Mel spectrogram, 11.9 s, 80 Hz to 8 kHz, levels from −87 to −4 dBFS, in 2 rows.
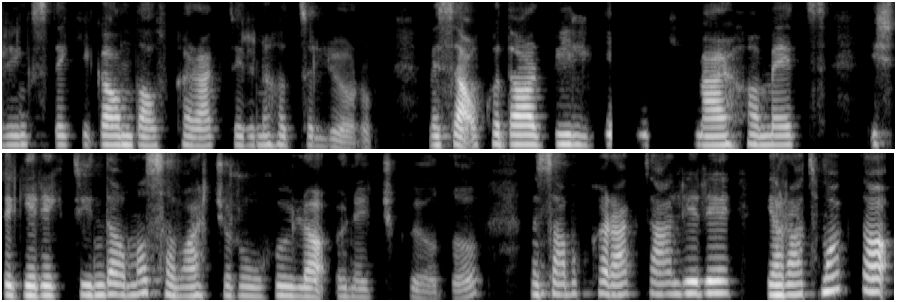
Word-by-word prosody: Rings'teki 180 Hz, 0 st, -7 dB
Gandalf 180 Hz, -2 st, +1 dB
karakterini 170 Hz, +1 st, -5 dB
hatırlıyorum. 165 Hz, -, -10 dB, 0.4 s
Mesela 175 Hz, 0 st, +4 dB
o -, -, -14 dB
kadar 185 Hz, -1 st, +5 dB
bilgelik, 185 Hz, -3 st, 0 dB, 0.7 s
merhamet, 180 Hz, +1 st, 0 dB, 0.3 s
işte, 195 Hz, 0 st, -1 dB
gerektiğinde 190 Hz, +2 st, +1 dB
ama 205 Hz, +3 st, 0 dB
savaşçı 185 Hz, -5 st, -2 dB
ruhuyla 175 Hz, -1 st, -1 dB
öne 165 Hz, -2 st, -10 dB
çıkıyordu. 145 Hz, -, -13 dB, 0.3 s
Mesela 205 Hz, 0 st, -2 dB
bu 220 Hz, 0 st, -11 dB
karakterleri 220 Hz, +2 st, +2 dB, 0.2 s
yaratmak 220 Hz, +10 st, +3 dB
da 255 Hz, -1 st, +6 dB
185 Hz, 105 wpm, -24 LUFS, 175-205 Hz, 0.7 s, da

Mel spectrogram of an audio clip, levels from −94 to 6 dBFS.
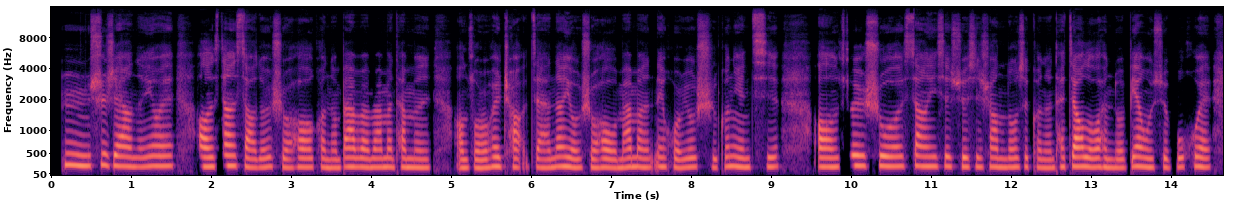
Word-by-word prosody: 嗯， 240 Hz, -3 st, +2 dB
是 235 Hz, +2 st, -1 dB
这 230 Hz, 0 st, +2 dB
样 215 Hz, -1 st, +3 dB
的， 200 Hz, 0 st, -3 dB
因 220 Hz, +1 st, 0 dB
为 220 Hz, 0 st, 0 dB, 0.3 s
呃 205 Hz, -1 st, +5 dB
像 225 Hz, -1 st, +4 dB
小 205 Hz, -4 st, 0 dB
的 190 Hz, +2 st, -2 dB
时 200 Hz, -, -4 dB
候 195 Hz, +1 st, 0 dB
可 195 Hz, 0 st, -4 dB
能 185 Hz, 0 st, -1 dB
爸 205 Hz, 0 st, +3 dB
爸 195 Hz, -1 st, +1 dB
妈 195 Hz, 0 st, +1 dB
妈 195 Hz, 0 st, 0 dB
他 195 Hz, 0 st, -2 dB
们， 185 Hz, -1 st, 0 dB, 0.3 s
嗯， 180 Hz, -, +1 dB
总 180 Hz, -1 st, +1 dB
是 180 Hz, -, +1 dB
会 210 Hz, +1 st, +2 dB
吵 195 Hz, -2 st, -2 dB
架。 185 Hz, -2 st, -2 dB
那 210 Hz, +2 st, +2 dB
有 190 Hz, -2 st, +2 dB
时 195 Hz, -, -5 dB
候 190 Hz, 0 st, +2 dB
我 180 Hz, -, 0 dB
妈 185 Hz, +2 st, +1 dB
妈 200 Hz, -1 st, 0 dB
那 205 Hz, -, -1 dB
会 195 Hz, -1 st, -4 dB
儿 180 Hz, -, -2 dB
又 195 Hz, +1 st, -1 dB
是 195 Hz, -1 st, -5 dB
更 210 Hz, +3 st, -3 dB
年 200 Hz, -2 st, +1 dB
期， 205 Hz, +1 st, -4 dB, 0.5 s
呃， 200 Hz, 0 st, +4 dB
所 230 Hz, -, +2 dB
以 225 Hz, -, +4 dB
说 215 Hz, -1 st, +2 dB
像 215 Hz, 0 st, +1 dB
一 215 Hz, -, 0 dB
些 210 Hz, 0 st, -2 dB
学 205 Hz, 0 st, -1 dB
习 200 Hz, 0 st, -4 dB
上 200 Hz, 0 st, -1 dB
的 190 Hz, -, -2 dB
东 195 Hz, +1 st, 0 dB
西， 205 Hz, -, -4 dB
可 195 Hz, -1 st, -7 dB
能 180 Hz, 0 st, -2 dB
她 200 Hz, +2 st, -3 dB
教 210 Hz, +1 st, +5 dB
了 205 Hz, -, +3 dB
我 195 Hz, 0 st, +3 dB
很 195 Hz, -1 st, -1 dB
多 185 Hz, 0 st, -1 dB
遍， 210 Hz, +2 st, +1 dB
我 195 Hz, -, +1 dB
学 190 Hz, 0 st, -4 dB
不 195 Hz, +2 st, -4 dB
会。 205 Hz, -1 st, -1 dB
200 Hz, 280 characters per minute, -24 LUFS, 190-210 Hz, 0.5 s, 呃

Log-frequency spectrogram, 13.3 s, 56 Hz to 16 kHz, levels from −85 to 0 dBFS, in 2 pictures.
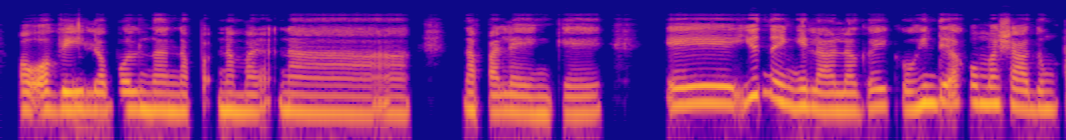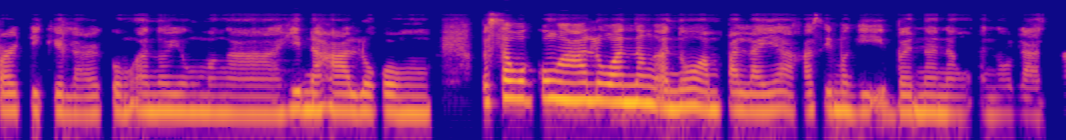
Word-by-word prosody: o 195 Hz, 0 st, +5 dB
available 195 Hz, 0 st, +3 dB
napa 185 Hz, -1 st, -1 dB
nama 180 Hz, -2 st, -1 dB
na 185 Hz, -2 st, -1 dB, 1.0 s
napalengke, 170 Hz, -3 st, -2 dB, 0.4 s
eh, 240 Hz, +1 st, +4 dB
yun 335 Hz, +6 st, +3 dB
na 340 Hz, -, +2 dB
yung 220 Hz, -, +1 dB
ilalagay 190 Hz, +1 st, 0 dB
ko. 200 Hz, -1 st, -3 dB
Hindi 245 Hz, +2 st, +4 dB
ako 255 Hz, -, -2 dB
masyadong 210 Hz, -5 st, +2 dB
partikular 180 Hz, -4 st, -6 dB
kung 180 Hz, 0 st, -6 dB
ano 180 Hz, 0 st, -3 dB
yung 180 Hz, -1 st, -4 dB
mga 165 Hz, -1 st, -7 dB
hinahalo 185 Hz, -2 st, 0 dB
kong 170 Hz, -2 st, -3 dB, 0.3 s
basta 265 Hz, +5 st, +4 dB
huwag 305 Hz, -, +3 dB
kong 305 Hz, -1 st, +6 dB
hahaluan 275 Hz, -2 st, +5 dB
ng 250 Hz, -2 st, +4 dB
ano, 215 Hz, +1 st, +1 dB
ampalaya 190 Hz, -2 st, -3 dB
kasi 190 Hz, +1 st, -6 dB
mag-iiba 180 Hz, -1 st, -4 dB
na 175 Hz, -1 st, -2 dB
ng 165 Hz, -1 st, -7 dB
ano 160 Hz, 0 st, -17 dB
lasa. 155 Hz, +3 st, -11 dB
190 Hz, 160 wpm, -22 LUFS, 175-215 Hz, 1.0 s, kong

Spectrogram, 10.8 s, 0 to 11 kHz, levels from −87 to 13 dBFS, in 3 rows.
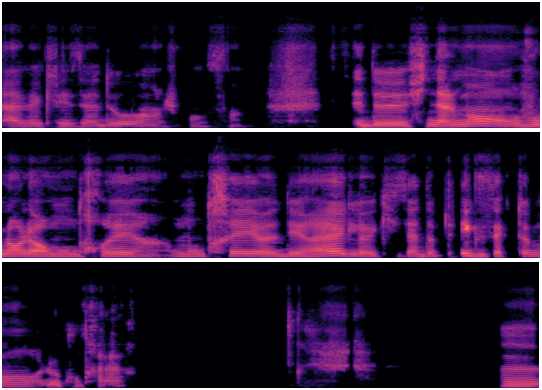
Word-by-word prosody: avec 140 Hz, +1 st, -4 dB
les 145 Hz, -1 st, -8 dB
ados, 150 Hz, +7 st, -4 dB
hein, 150 Hz, -1 st, -7 dB
je -, -, -8 dB
pense, 155 Hz, 0 st, -18 dB
hein. 145 Hz, -, -18 dB, 0.7 s
C'est 155 Hz, -, 0 dB
de 150 Hz, 0 st, +2 dB
finalement 175 Hz, +2 st, +3 dB
en -, -, -1 dB
voulant 175 Hz, +3 st, +3 dB
leur 165 Hz, -3 st, +5 dB
montrer 165 Hz, +2 st, -1 dB
un 160 Hz, -, -6 dB
montrer, 175 Hz, +3 st, 0 dB
heu, 170 Hz, -1 st, +1 dB
des 165 Hz, 0 st, 0 dB
règles 180 Hz, -2 st, +4 dB
qu'ils 170 Hz, +2 st, -9 dB
adoptent 170 Hz, +1 st, -4 dB
exactement 170 Hz, -4 st, +1 dB
le 165 Hz, -2 st, -5 dB
contraire. -, -, -9 dB, 2.4 s
Mmh. 185 Hz, 0 st, -1 dB
170 Hz, 140 wpm, -23 LUFS, 155-180 Hz, 2.4 s, leur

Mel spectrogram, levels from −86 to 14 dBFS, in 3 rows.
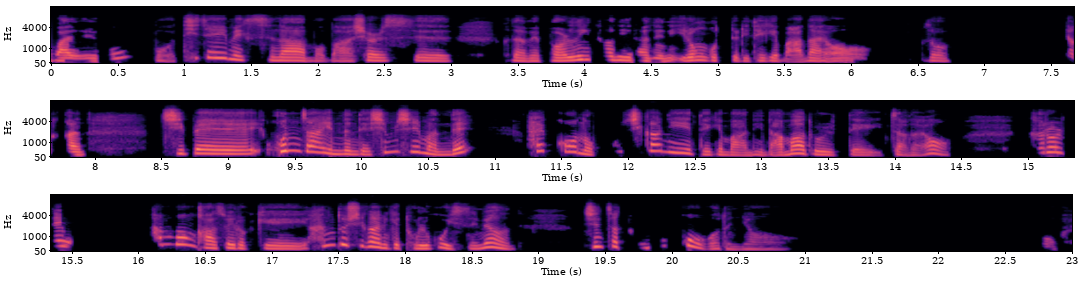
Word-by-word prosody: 말고 175 Hz, -, -1 dB, 0.2 s
뭐 -, -, -11 dB
티제이맥스나 250 Hz, -, 0 dB
뭐 165 Hz, -, -10 dB
마샬스 185 Hz, 0 st, -3 dB, 0.4 s
그다음에 170 Hz, -2 st, -4 dB
벌링턴이라는 195 Hz, -3 st, +1 dB
이런 205 Hz, +4 st, 0 dB
곳들이 185 Hz, -3 st, -6 dB
되게 180 Hz, 0 st, -4 dB
많아요. 90 Hz, -, -3 dB, 0.4 s
그래서 180 Hz, -2 st, -8 dB, 0.9 s
약간 -, -, +1 dB, 0.6 s
집에 245 Hz, -1 st, +5 dB, 0.2 s
혼자 410 Hz, -4 st, +6 dB
있는데 220 Hz, -6 st, +1 dB
심심한데 315 Hz, -, +3 dB, 0.4 s
할 400 Hz, +1 st, -1 dB
건 365 Hz, -5 st, +1 dB
없고 380 Hz, -, -4 dB
시간이 345 Hz, -11 st, +3 dB
되게 190 Hz, -1 st, -4 dB
많이 170 Hz, 0 st, -4 dB
남아돌 200 Hz, +3 st, +3 dB
때 170 Hz, 0 st, -7 dB
있잖아요. 180 Hz, +7 st, -5 dB, 0.6 s
그럴 325 Hz, +1 st, +1 dB
때 350 Hz, +5 st, -4 dB, 0.7 s
1 450 Hz, +1 st, -5 dB
번 450 Hz, -2 st, +4 dB
가서 225 Hz, -1 st, +2 dB
이렇게 185 Hz, -4 st, -2 dB
1-2 410 Hz, -, +1 dB
시간 320 Hz, -6 st, +4 dB
이렇게 220 Hz, -3 st, 0 dB
돌고 200 Hz, +3 st, -1 dB
있으면 205 Hz, +2 st, 0 dB, 0.5 s
진짜 305 Hz, +2 st, +2 dB
돈 235 Hz, -5 st, -9 dB
뽑고 360 Hz, -3 st, +1 dB
오거든요. 155 Hz, -6 st, -11 dB, 1.9 s
어. -, -, -17 dB
210 Hz, 255 characters per minute, -22 LUFS, -, 1.9 s, 혼자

